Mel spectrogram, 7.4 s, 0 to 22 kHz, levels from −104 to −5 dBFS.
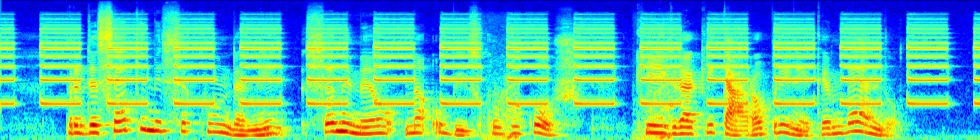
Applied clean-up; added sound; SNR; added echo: none; Zipper (clothing) + Alarm; 6 dB; none.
